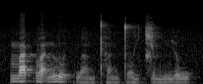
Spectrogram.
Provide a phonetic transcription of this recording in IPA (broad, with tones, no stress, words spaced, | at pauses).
ma˦˥k̚va̰˧˥n lu˧ə̯kwa̤˨˩mt̪ʰa̤˨˩ŋ t̪ɔ̤˨˩jt͡ɕə̤˨˩m ɲə˧w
